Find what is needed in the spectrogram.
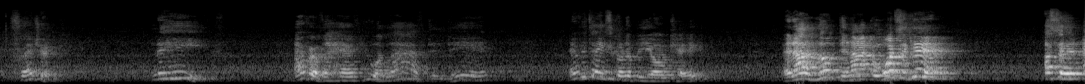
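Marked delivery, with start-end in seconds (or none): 0.1-7.0 soft pleading. Acted. Wife calmly urges him to go.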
